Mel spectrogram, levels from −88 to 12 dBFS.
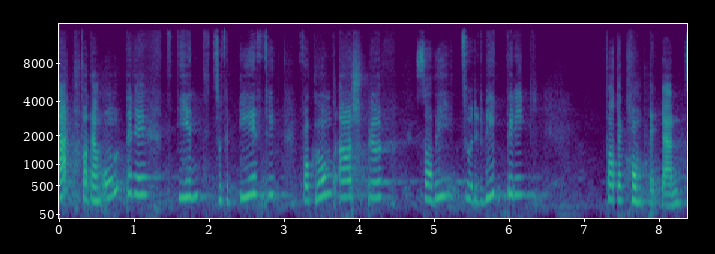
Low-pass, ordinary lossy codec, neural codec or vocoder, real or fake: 14.4 kHz; none; codec, 44.1 kHz, 2.6 kbps, DAC; fake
